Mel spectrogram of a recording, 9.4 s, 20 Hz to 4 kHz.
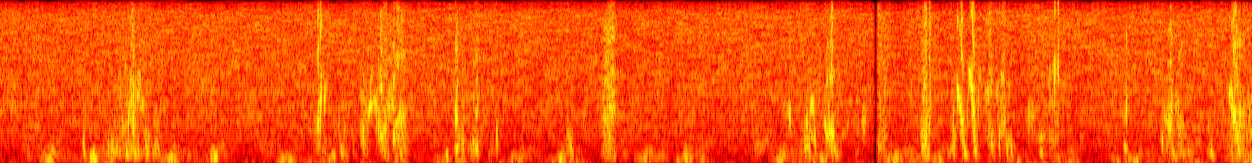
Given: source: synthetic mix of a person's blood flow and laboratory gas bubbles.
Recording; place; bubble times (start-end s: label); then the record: Doppler ultrasound of blood flow; precordium
0.59-0.68 s: bubbles
0.77-1.23 s: bubbles
2.29-3.08 s: bubbles
3.39-3.62 s: bubbles
3.65-3.77 s: bubbles
4.24-4.33 s: bubbles
4.50-4.63 s: bubbles
5.88-5.97 s: bubbles
6.00-6.50 s: bubbles
6.87-7.04 s: bubbles
7.11-7.63 s: bubbles
7.69-7.98 s: bubbles
8.41-8.49 s: bubbles
8.68-8.89 s: bubbles
9.04-9.14 s: bubbles
9.20-9.40 s: bubbles
From the record:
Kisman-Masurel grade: 332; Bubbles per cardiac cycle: rolling drumbeat, 9 or more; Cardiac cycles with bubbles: 50 to 99%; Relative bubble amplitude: moderate (0.250 to 0.450); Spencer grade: 3 (all of the cardiac periods contain showers or single bubble signals, but not dominating or overriding the cardiac motion signals); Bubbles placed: anywhere in the cardiac cycle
